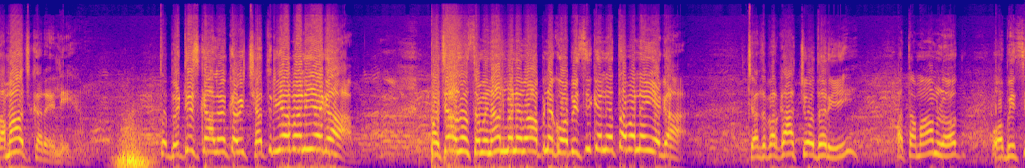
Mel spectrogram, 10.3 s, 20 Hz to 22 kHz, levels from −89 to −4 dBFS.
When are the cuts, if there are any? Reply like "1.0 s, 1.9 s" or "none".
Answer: 1.3 s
